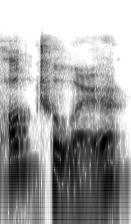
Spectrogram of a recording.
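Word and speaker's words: October: September বা বলবে ব্রিটিশরা বার বলবে আমেরিকানরা সেপ্টেম্বর অক্টোবর বা অক্টোবর অক্টো অক্টো এটা কিন্তু ও এটা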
